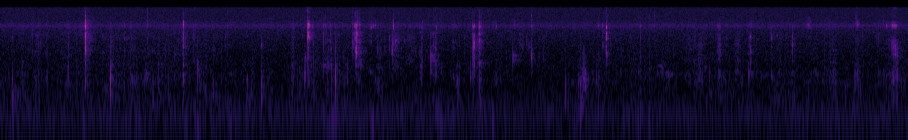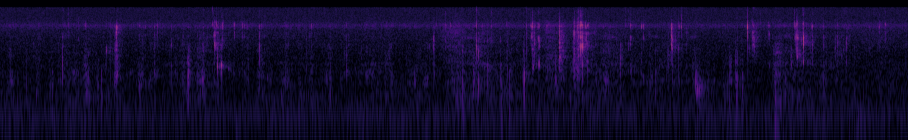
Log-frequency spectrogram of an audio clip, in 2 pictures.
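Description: Close-up chewing of a chapli burger: irregular soft wet smacks and light crunches of bun, salad and patty, getting busier in the last third.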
